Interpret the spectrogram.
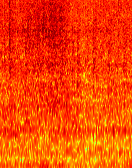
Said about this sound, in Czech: Je to historický auto. Všechno originál budíky. Dali jsme to dokupy, takže to jezdí. Jestli chcete, tak to ještě zkusím.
